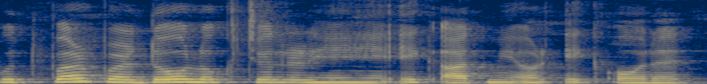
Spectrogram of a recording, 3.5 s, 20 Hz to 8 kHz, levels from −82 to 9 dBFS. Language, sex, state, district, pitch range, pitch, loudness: Hindi, female, Arunachal Pradesh, Lower Dibang Valley, 215-245 Hz, 240 Hz, -16 LUFS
